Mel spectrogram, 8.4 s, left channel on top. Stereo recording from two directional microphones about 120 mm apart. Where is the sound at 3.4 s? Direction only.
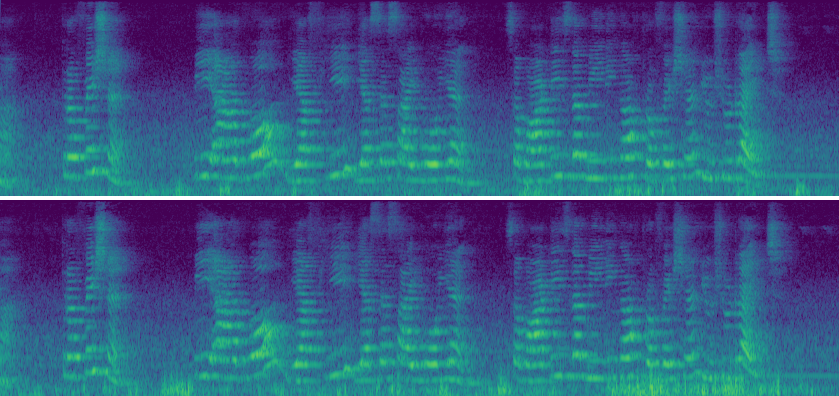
25° right (ahead or behind).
